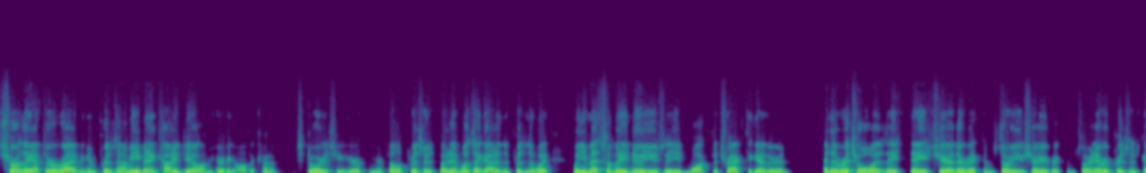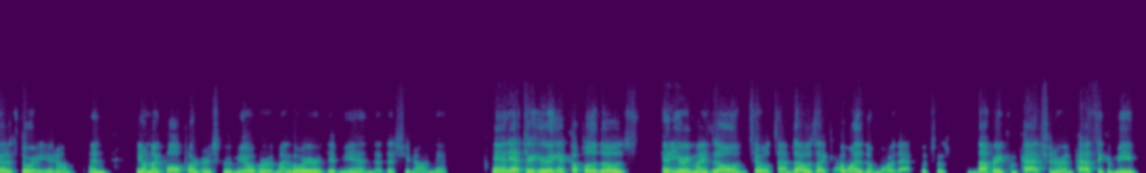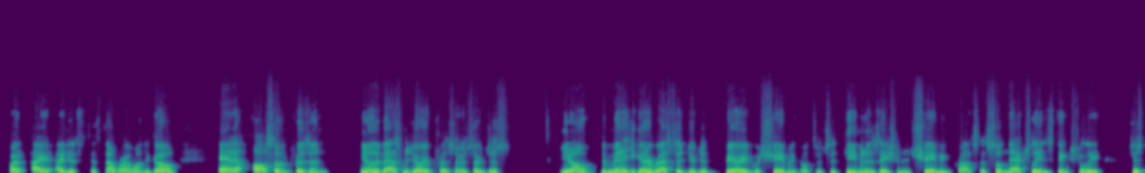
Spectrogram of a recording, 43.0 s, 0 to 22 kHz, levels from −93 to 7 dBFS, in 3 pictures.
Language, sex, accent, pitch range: English, male, American, 110-130 Hz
